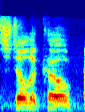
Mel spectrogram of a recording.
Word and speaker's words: Stilicho: Am I pronouncing his name right? Flavius Stilicho? – I pronounce it Stilicho, Alaric and Stilicho.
